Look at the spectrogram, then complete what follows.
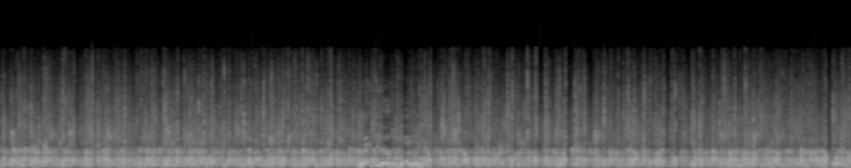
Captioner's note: applause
